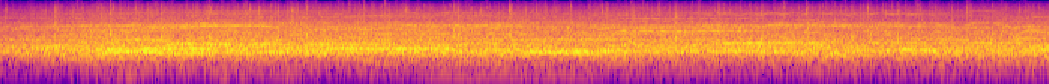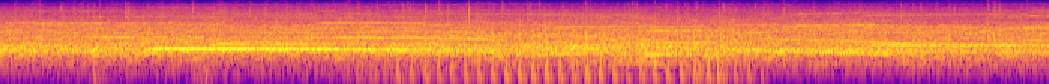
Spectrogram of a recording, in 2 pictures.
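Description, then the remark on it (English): A large live concert audience in Grand Rapids roars with sustained cheering, whoops and applause, a dense, steady wall of crowd noise that stays loud throughout with scattered shouts rising above it. “So let's hear the crowd and really get the picture of what was going on this night.”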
